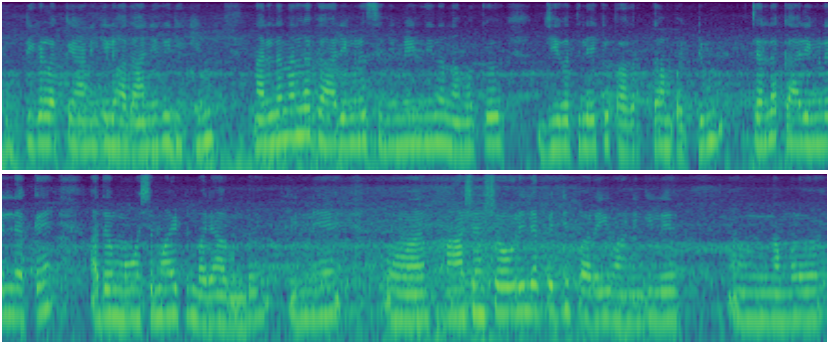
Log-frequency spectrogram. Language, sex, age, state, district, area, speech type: Malayalam, female, 45-60, Kerala, Kottayam, rural, spontaneous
